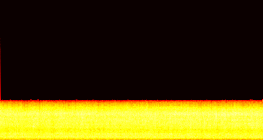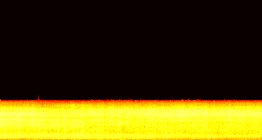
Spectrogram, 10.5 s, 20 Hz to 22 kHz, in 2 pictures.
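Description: Two-car KiHa 147 diesel railcar train running on the line, a steady noise of engine and wheels on rail that grows a little fainter toward the end.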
